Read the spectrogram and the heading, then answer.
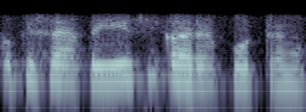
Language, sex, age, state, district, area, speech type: Tamil, female, 18-30, Tamil Nadu, Pudukkottai, rural, conversation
